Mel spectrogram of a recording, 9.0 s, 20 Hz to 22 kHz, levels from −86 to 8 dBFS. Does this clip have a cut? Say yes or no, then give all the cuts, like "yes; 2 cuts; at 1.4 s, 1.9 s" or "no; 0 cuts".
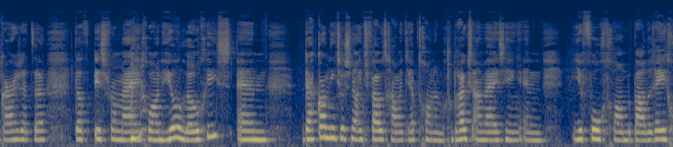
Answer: no; 0 cuts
